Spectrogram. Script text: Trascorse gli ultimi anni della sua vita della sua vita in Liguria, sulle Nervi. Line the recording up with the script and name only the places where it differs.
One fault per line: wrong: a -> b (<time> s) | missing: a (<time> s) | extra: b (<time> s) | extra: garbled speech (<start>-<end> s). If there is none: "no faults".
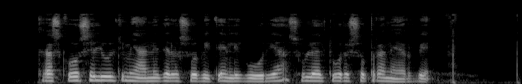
missing: della sua vita (2.2 s)
extra: alture sopra (3.2 s)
